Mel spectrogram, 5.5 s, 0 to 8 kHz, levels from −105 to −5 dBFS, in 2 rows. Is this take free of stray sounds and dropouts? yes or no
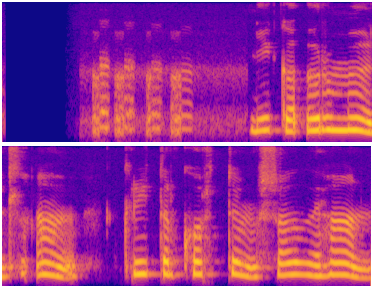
no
